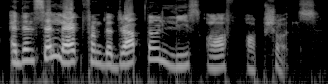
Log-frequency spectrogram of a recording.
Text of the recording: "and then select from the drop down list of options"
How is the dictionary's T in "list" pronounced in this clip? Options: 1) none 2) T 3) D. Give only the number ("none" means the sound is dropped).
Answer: 1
